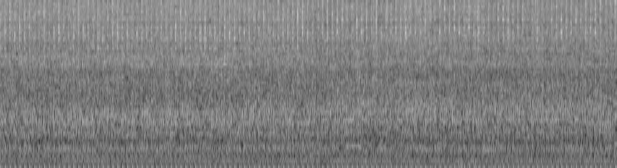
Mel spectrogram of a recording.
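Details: Troy-Bilt Briggs & Stratton rear-wheel-drive mower after ultrasonic carb clean, warmed up, self-propel checked; steady even fast single-cylinder beat at constant speed, no misses or surging; running smoothly and quietly.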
